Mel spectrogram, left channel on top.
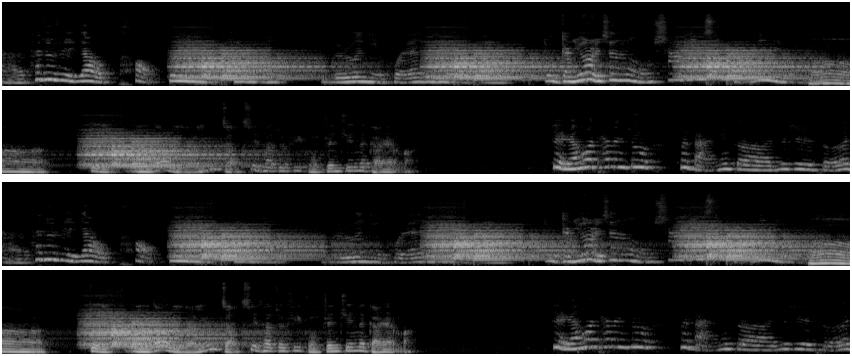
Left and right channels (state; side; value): normal; both; correlation 0.54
